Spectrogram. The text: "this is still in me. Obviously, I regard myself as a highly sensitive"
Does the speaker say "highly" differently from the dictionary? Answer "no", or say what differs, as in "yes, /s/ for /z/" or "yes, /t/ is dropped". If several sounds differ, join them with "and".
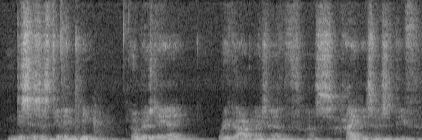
no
